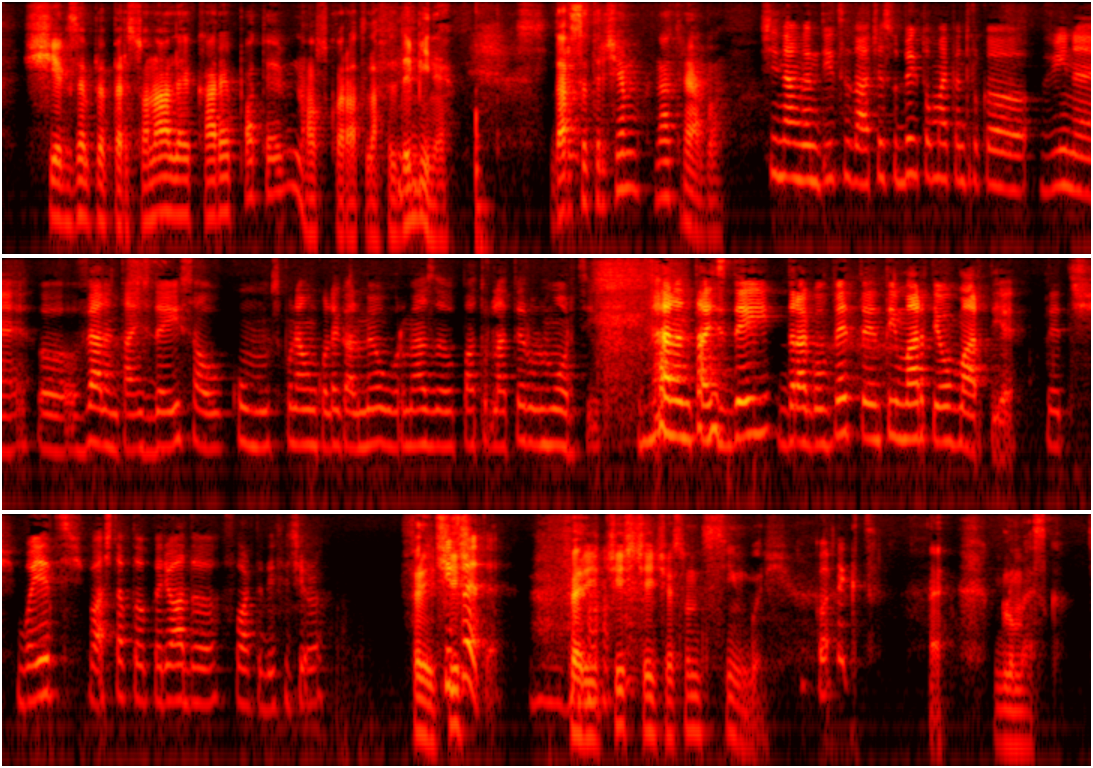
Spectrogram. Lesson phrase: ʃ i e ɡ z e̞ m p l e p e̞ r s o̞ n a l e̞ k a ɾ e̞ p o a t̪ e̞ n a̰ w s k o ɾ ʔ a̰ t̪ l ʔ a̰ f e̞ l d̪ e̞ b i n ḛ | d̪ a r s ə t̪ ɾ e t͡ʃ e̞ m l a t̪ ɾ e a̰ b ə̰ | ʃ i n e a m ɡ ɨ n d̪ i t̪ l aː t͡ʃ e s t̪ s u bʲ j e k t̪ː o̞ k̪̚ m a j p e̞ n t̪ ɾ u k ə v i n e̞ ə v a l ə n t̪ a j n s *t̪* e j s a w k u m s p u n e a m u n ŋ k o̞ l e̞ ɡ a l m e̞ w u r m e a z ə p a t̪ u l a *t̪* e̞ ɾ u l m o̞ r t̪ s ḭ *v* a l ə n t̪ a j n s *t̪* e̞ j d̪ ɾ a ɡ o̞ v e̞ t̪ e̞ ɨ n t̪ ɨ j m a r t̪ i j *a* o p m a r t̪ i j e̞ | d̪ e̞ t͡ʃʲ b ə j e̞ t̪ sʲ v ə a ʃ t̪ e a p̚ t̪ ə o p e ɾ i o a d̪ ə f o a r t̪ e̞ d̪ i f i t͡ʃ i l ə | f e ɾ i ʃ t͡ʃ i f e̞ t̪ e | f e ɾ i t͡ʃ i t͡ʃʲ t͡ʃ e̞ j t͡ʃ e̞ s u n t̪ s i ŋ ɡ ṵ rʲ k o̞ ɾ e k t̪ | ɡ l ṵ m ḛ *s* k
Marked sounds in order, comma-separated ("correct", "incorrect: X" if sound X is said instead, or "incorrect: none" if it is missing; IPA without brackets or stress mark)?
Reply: incorrect: d̪, correct, correct, incorrect: d̪, incorrect: e, correct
